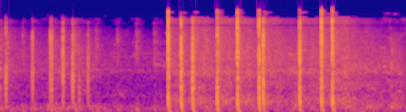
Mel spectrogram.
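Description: Fireworks display: a quick series of sharp cracks from shells and comets going off, lighter ones in the first second, then a louder run of about ten reports in quick succession through the middle.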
